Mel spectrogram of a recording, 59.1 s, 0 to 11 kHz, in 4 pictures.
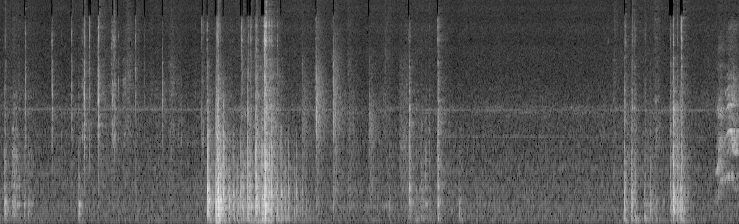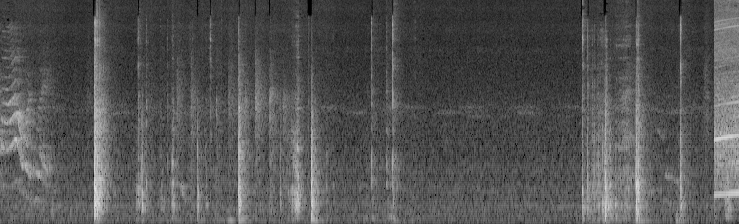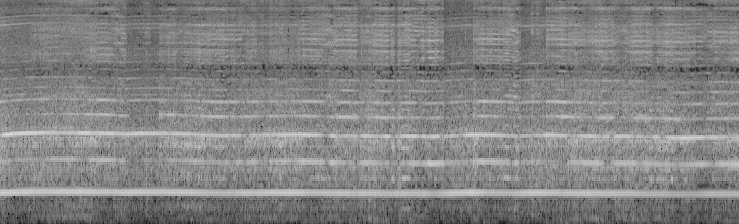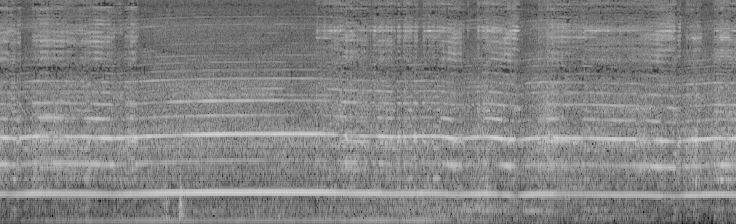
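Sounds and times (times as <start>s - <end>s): knocks: 4.1s - 8.9s, 16.7s - 21.2s
power tool grinding whine: 29.0s - 59.0s.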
